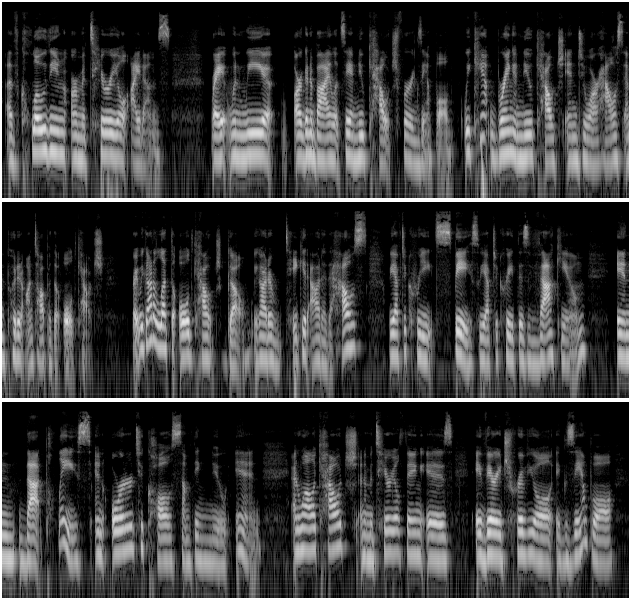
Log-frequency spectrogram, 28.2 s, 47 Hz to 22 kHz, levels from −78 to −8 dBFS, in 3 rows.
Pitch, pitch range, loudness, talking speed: 170 Hz, 155-185 Hz, -26 LUFS, 185 wpm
